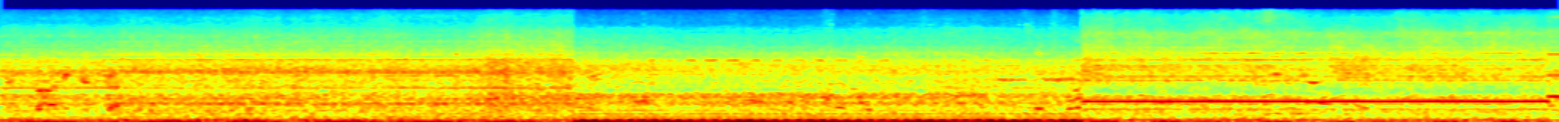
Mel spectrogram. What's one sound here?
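A fire engine's diesel motor idles with a steady low rumble.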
